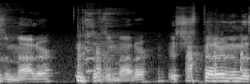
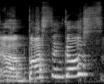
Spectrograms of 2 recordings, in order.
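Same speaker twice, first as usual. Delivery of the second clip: mock disbelief; slower than usual. Mock incredulous Boston guy.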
